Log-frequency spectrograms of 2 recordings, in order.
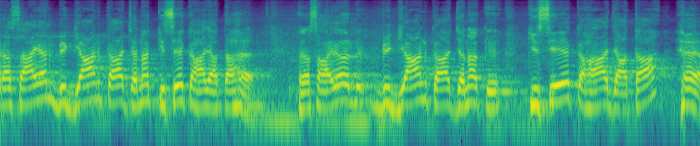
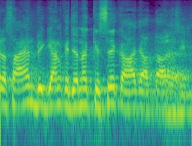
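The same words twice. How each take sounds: First: Slow, careful quiz question read to the class; slow dictation. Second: Said in the usual way. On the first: Shown as a demonstration. Teacher slowly reads the quiz question to students. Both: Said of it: "आप लोग भी जवाब दीजिए".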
